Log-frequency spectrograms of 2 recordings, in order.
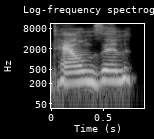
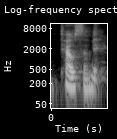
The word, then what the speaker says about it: Towson: It always gets me when people not from Maryland saying Townsend, and it's like there's one in Towson. Towson.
